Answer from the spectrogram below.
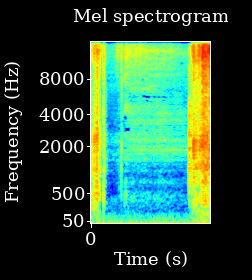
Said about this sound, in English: I think the cards are done shuffled.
